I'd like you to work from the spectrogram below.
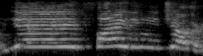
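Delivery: very high squeaky mock cheer; mock cheering crowd. Townspeople cheering about fighting, high squeaky mock cheer. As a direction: cheer cluelessly like a dim crowd. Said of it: "They go".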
